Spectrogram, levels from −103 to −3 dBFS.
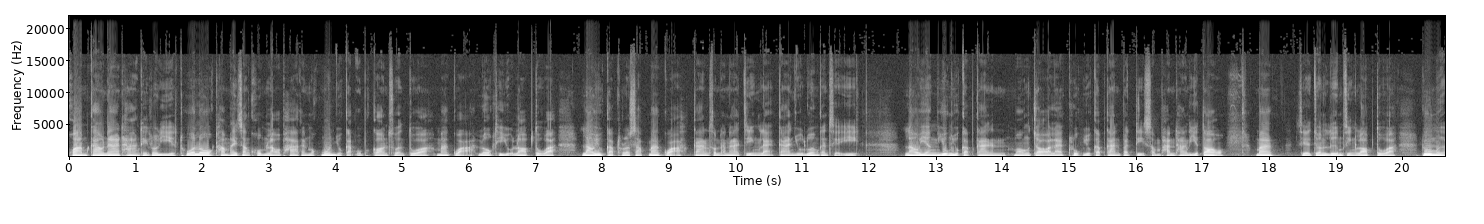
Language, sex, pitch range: Thai, male, 90-115 Hz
